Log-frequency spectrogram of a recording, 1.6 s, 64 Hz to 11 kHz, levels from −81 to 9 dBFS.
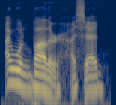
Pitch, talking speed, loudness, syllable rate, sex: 140 Hz, 195 wpm, -18 LUFS, 4.7 syllables/s, male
